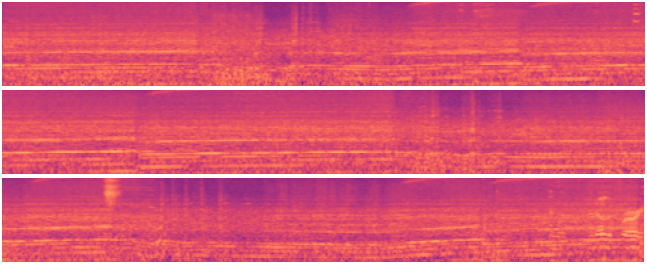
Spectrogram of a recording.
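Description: Race car engine in a racing video game, revving and shifting through the throttle in steady, continuous waves, loud and up close, with a voice talking over it throughout.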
